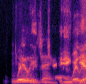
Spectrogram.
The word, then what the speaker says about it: Weili Zhang: Weili Zhang.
